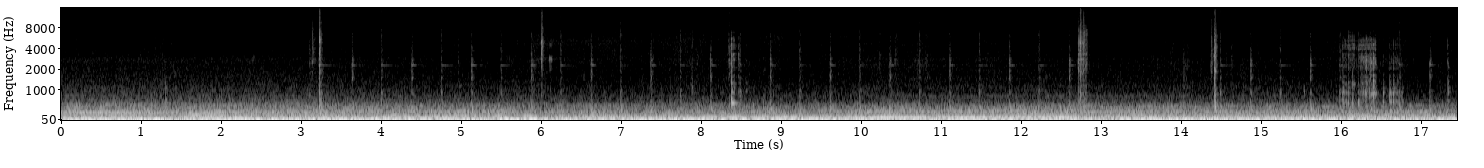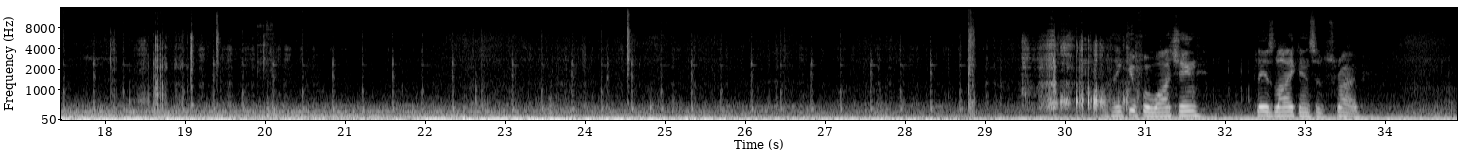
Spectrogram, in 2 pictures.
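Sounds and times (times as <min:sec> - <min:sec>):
car engine rumble: 0:00.0 - 0:34.9
road noise: 0:00.0 - 0:34.9
small clicks and rattles: 0:15.6 - 0:31.0.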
